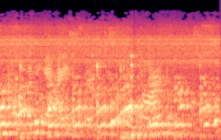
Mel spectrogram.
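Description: Live electronic music played on synthesizers: a dense, busy stream of short pitched notes with a few gliding tones.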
